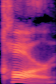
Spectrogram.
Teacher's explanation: American English accents are rhotic, meaning the R is pronounced strongly. So car sounds like car, and father has a definite R sound at the end.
